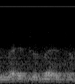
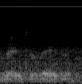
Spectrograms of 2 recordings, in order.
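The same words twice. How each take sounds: First: Softer, letting the words fall away; trailing off. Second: Barely voiced whisper. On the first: Narrator stretching the waiting before Yom Kippur, fading softly. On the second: Narrator stretching the waiting before Yom Kippur, whispered. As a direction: breathe the words out like a secret. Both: A narrator's reading. Building suspense of late hour.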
